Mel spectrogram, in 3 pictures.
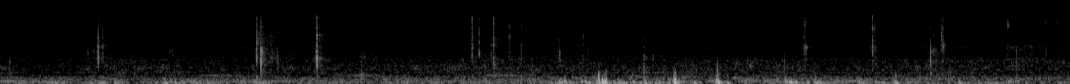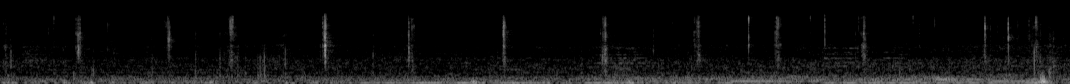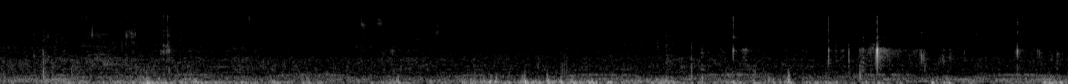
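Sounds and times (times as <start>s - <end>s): low steady hum: 0.0s - 32.0s.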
